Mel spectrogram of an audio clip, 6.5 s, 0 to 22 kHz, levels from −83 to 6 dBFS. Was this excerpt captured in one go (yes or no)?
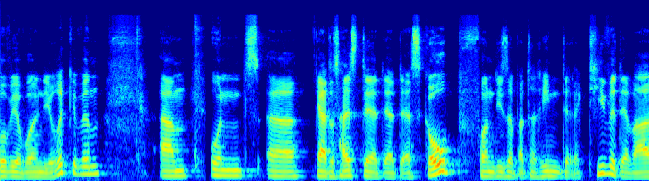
no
